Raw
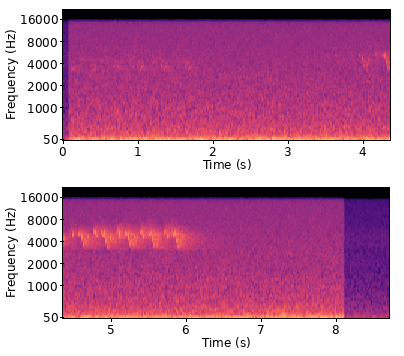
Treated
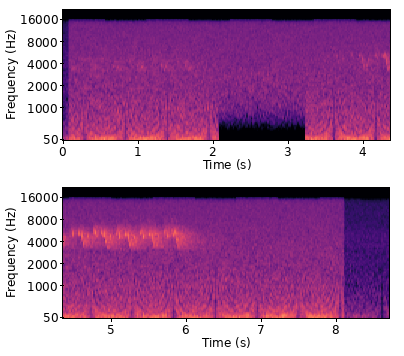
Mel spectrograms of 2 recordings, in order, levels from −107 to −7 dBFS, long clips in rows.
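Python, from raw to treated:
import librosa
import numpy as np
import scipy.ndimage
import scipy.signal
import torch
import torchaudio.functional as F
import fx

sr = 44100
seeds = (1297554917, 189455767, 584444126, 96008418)

y = fx.bessel_highpass(x, sr, hz=1600.0, order=6, at=(2.06, 3.23))
y = fx.flanger_cancel(y, sr, hz=1.8, depth_ms=7.2)
y = y * librosa.db_to_amplitude(-4.5)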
